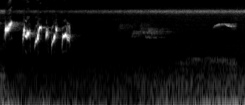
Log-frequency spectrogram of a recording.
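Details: Red-whiskered bulbul competitive singing, recorded for training birds: a quick run of five or six chirpy, down-slurred whistles in under a second, then quiet hiss with a faint thin note.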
